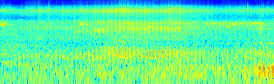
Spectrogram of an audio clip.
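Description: Street traffic with a small vehicle engine puttering close by, loudest from about one and a half to three and a half seconds in.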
